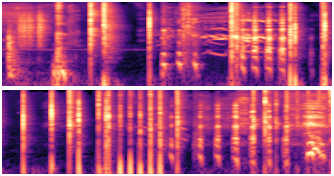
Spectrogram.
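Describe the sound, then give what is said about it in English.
Sharp hand claps made to synchronize audio, scattered at first and then coming faster in a quick, uneven burst toward the end, loud and crisp, with a bit of voice murmuring between the early claps. “All right, synchronize your claps.”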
